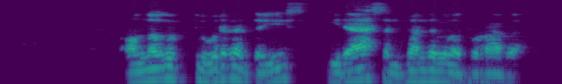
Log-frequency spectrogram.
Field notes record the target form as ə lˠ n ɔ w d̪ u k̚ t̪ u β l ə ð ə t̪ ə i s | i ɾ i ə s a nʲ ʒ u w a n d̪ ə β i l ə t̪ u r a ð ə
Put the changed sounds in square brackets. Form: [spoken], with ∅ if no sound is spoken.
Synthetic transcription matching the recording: ə lˠ n ɔ w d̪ u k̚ t̪ u β [ɾ] ə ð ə t̪ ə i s | i ɾ [a] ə s a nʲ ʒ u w a n d̪ ə β i l ə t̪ u r a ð ə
